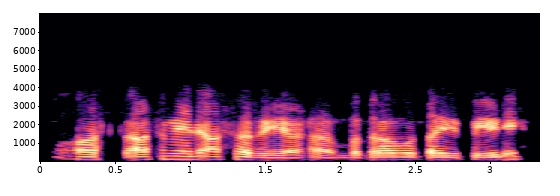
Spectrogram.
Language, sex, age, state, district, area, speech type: Kashmiri, male, 45-60, Jammu and Kashmir, Srinagar, urban, conversation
